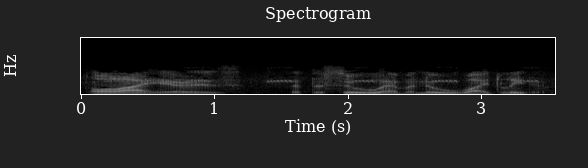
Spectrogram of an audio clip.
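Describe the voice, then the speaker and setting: A man playing a steady, weary cavalry captain in a 1950s radio western, speaking in a measured, dry, understated way. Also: sits low, natural voice. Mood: dry, resolute. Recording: dull, noisy 1950s radio recording.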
